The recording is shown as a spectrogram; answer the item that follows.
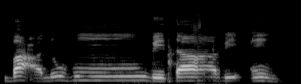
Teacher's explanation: साकिन के बाद बा आ रहा है तो इसमें इख्फा शफवी होगा। तो इसमें गुन्ना और इख्फा के साथ इसको पढ़ेंगे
